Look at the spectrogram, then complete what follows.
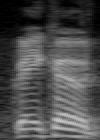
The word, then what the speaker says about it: Gray code: starts with a g it rhymes with rey gray code perfect first try um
